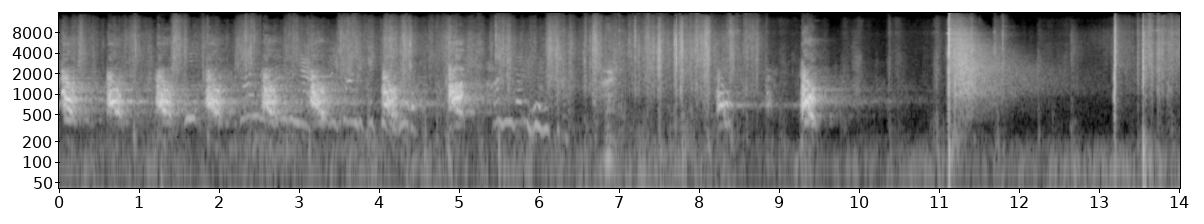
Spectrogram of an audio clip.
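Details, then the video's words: Original Mountain Cur squirrel dog barking steadily during a late-daylight squirrel hunt among black walnuts and hickory flats; a rapid run of about ten barks, under a second apart, then scattered barks, rustling and a few sharp knocks. "Squirrel Dog, Original Mountain Cur"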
